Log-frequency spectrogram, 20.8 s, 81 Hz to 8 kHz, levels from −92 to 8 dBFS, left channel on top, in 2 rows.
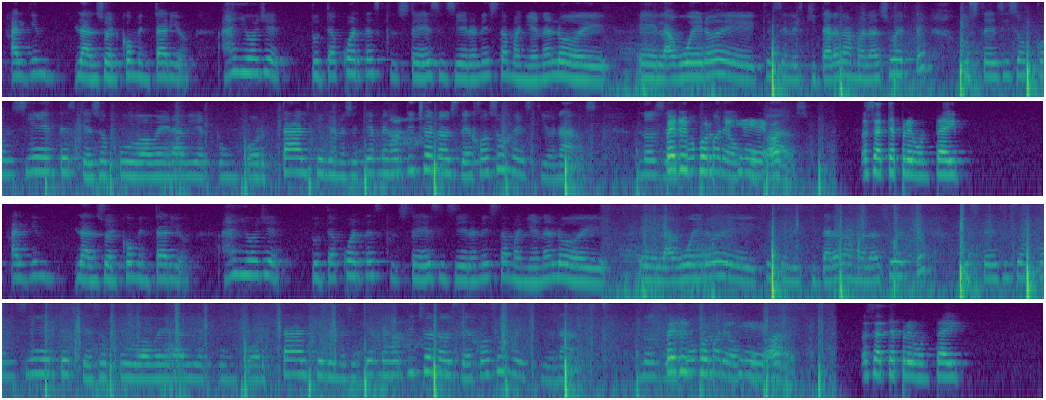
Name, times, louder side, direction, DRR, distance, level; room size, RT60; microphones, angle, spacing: voice 1, 0.0-1.9 2.2-2.8 3.1-6.1 6.3-16.3 16.8-18.4, left 2 dB, 35° left, 10 dB, 1.3 m, -38 dB
sound 1, 6.0-18.8, right 3 dB, 60° right, 0.7 m, -37 dB
voice 2, 17.1-18.2 19.0-20.1, left 5 dB, 55° left, 15 dB, 0.9 m, -30 dB
20.5 x 7.0 x 3.7 m, 0.33 s
head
